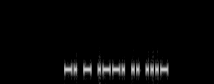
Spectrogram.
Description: Morse code, heard as a keyed tone, about 47 wpm, 700 Hz. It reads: NTPIV
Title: Code Groups - 5 Letter:Numbers - 50wpm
